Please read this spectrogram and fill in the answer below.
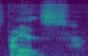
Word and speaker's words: Pius: No, like pie, like an apple pie is Pius.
